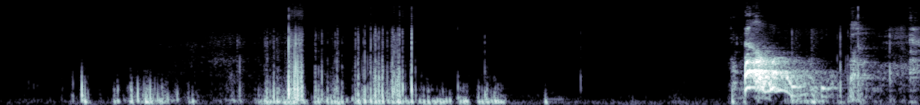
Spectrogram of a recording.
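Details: Pomeranian dog Bonnie "El Chupo", resting on a sofa indoors, reacting to a strange sound: a run of low, rumbling grumbles over several seconds, then a pause and one sharp, louder bark-like yelp.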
